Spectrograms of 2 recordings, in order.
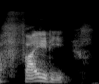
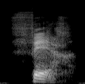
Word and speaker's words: faire: Faire, a gente não fala fire, o som de AI é, faire.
